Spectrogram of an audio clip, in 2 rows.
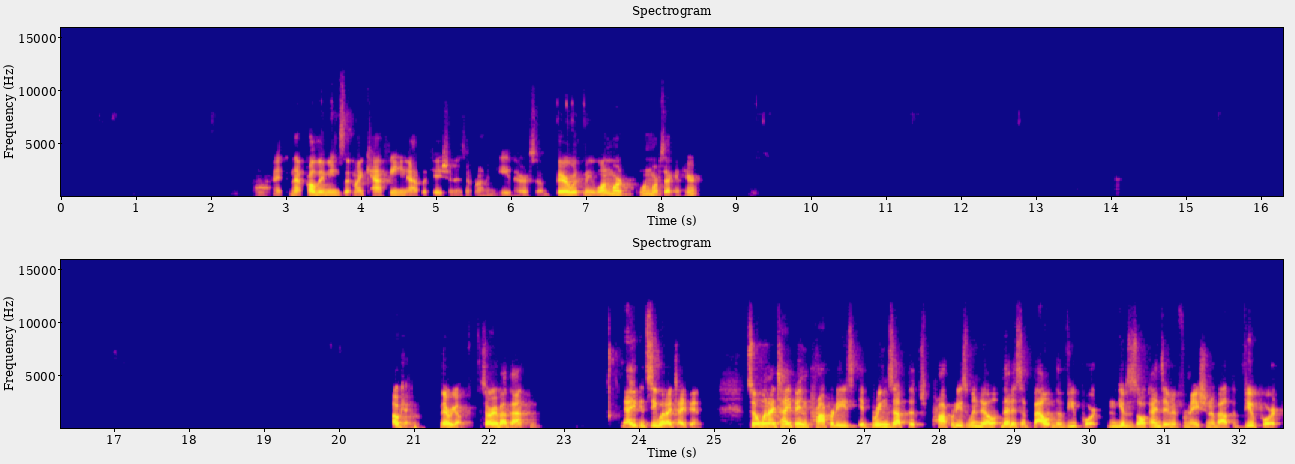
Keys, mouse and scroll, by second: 1.2 click, 2.6 click, 4.0 click, 7.1 click, 7.7 click, 9.7 click, 10.0 click, 11.8 click, 12.0 click, 13.1 click, 13.4 click, 15.8 click, 17.6 right click, 20.4 click, 22.2 click, 26.7 click.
